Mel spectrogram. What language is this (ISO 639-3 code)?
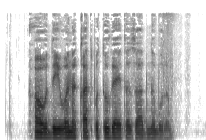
pus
